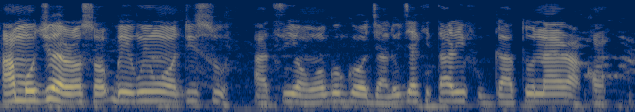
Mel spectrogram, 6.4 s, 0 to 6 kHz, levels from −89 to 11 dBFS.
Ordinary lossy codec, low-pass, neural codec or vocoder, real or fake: none; 5.4 kHz; none; real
